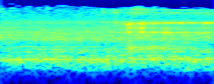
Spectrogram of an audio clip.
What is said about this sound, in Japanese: 練習スタジオに向かう車内で撮っております。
